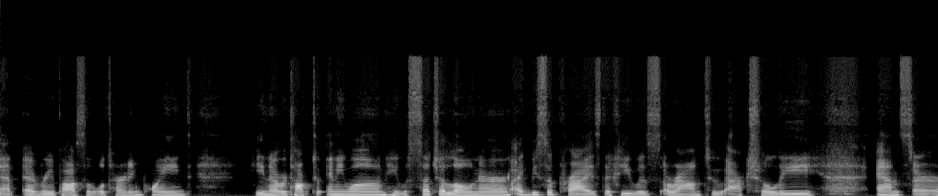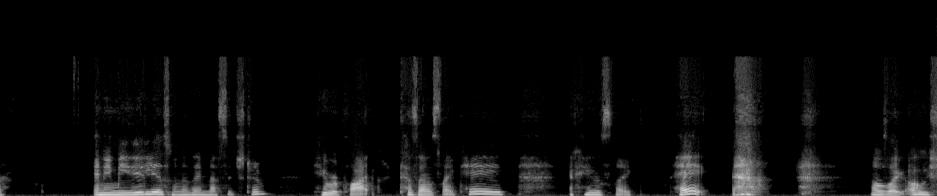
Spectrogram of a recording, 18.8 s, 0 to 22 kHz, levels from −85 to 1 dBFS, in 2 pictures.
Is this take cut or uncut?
cut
